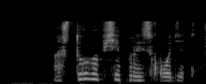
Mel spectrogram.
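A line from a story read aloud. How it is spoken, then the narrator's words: Whispered question. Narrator (Russian): шепотом спросила Леночка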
